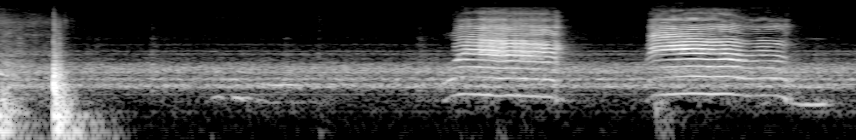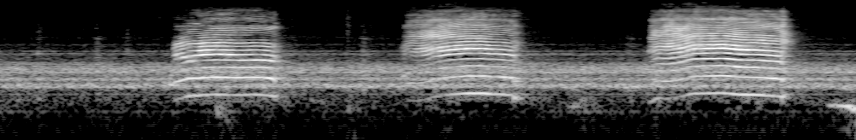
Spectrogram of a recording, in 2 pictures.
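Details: Former stray kitten, taken in on a rainy night and kept indoors, meowing while left alone by the woman of the house; five loud, drawn-out, bright meows roughly every one and a half to two seconds over a quiet hum.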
